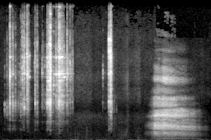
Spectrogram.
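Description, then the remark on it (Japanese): Light metallic clicks and jingling rattle for over a second, then a brief pause and a softer sustained metal scrape, like handcuffs being unlocked and slipped off a wrist. “手錠は外しておくから。”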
